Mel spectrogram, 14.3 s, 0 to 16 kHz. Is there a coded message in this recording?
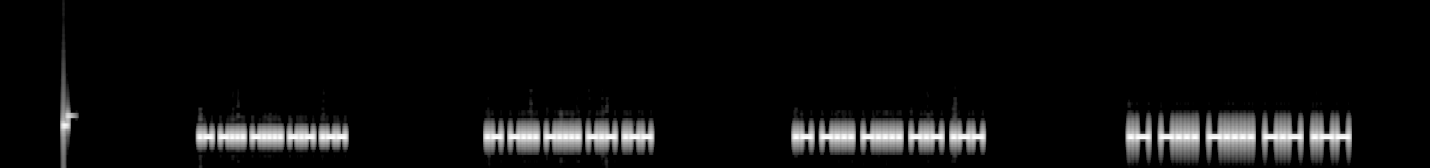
Yes: Morse code from 2.0 to 13.5 s, heard as a keyed tone, about 39 wpm, 700 Hz. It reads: AB6KW AB6KW AB6KW AB6KW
